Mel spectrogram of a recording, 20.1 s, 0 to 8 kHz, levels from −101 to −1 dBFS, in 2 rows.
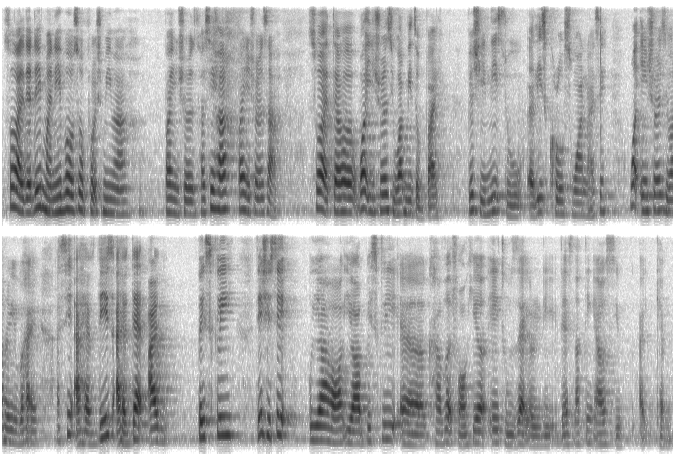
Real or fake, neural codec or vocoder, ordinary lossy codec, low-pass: real; none; none; 7.2 kHz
